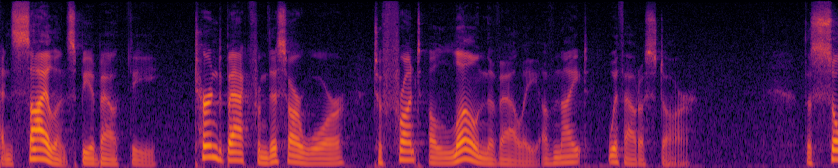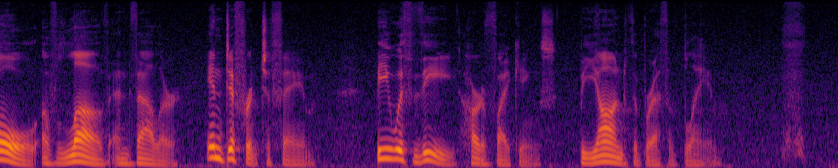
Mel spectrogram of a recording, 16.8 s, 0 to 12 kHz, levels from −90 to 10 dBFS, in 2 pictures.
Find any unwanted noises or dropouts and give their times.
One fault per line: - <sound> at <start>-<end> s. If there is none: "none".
- sniff at 16.2-16.5 s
